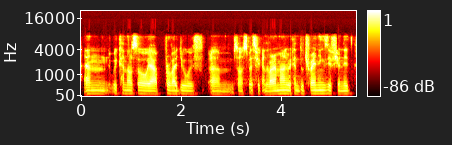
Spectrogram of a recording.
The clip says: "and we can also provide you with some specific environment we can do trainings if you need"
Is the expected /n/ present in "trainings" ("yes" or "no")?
yes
